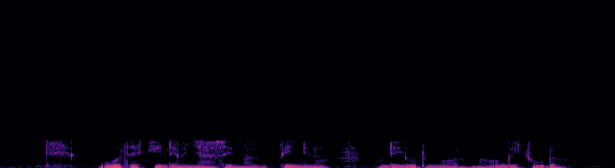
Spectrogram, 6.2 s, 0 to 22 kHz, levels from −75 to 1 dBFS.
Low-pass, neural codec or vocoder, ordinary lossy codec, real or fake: 3.6 kHz; codec, 16 kHz, 16 kbps, FunCodec, trained on LibriTTS, 50 frames a second; none; fake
